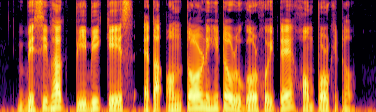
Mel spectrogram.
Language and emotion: Assamese, neutral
